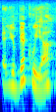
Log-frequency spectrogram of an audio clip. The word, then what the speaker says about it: Ubiquia: i'll let that go so ubiquia that's how you pronounce it it comes from the word ubiquitous which means everywhere we make products that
